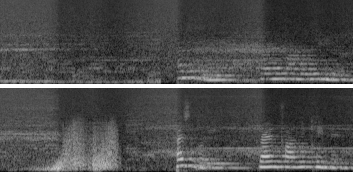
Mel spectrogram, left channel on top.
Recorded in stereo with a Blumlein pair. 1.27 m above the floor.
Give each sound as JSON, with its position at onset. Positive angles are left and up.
{"t": 1.8, "sound": "a woman speaking", "azimuth_deg": -40, "distance_m": 8.5}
